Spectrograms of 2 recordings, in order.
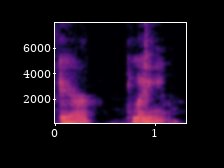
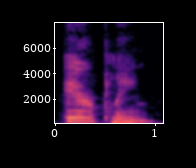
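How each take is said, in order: First: AIRPLANE slowly split into air, plane; syllable by syllable. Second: Said in the usual way. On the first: Shown as a demonstration. Teacher counting two syllables for pupils, syllable by syllable. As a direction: break "airplane" in two with a pause. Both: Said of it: "Two syllables".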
